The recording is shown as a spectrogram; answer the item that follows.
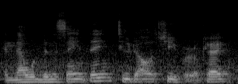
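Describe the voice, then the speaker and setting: Sitting in a small home room by a computer desk, a young man rambles casually through a sneaker review, cursing and mocking himself. His speech is slightly slurred by braces, his medium-pitched voice gravelly and darkish, his pace quick. A little hiss or hum is audible.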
